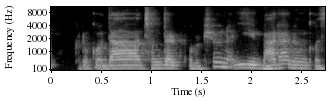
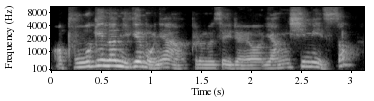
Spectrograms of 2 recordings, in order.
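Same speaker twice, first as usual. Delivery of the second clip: mother scolding over the messy kitchen, louder; raw irritated mom; 4 dB louder than usual. Shown as a demonstration. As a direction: let the raw annoyance spill out. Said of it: "날 감정이 그대로 나와요".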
